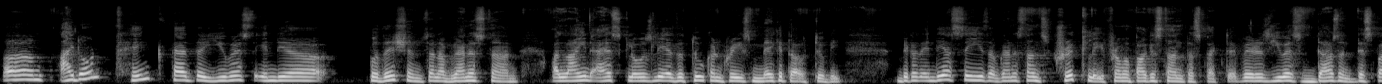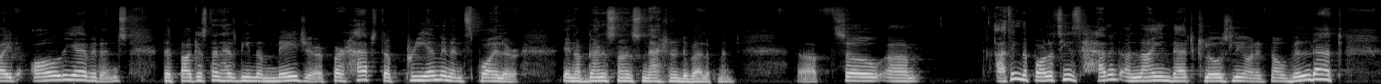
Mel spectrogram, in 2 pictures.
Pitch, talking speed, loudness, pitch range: 170 Hz, 150 wpm, -18 LUFS, 155-190 Hz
